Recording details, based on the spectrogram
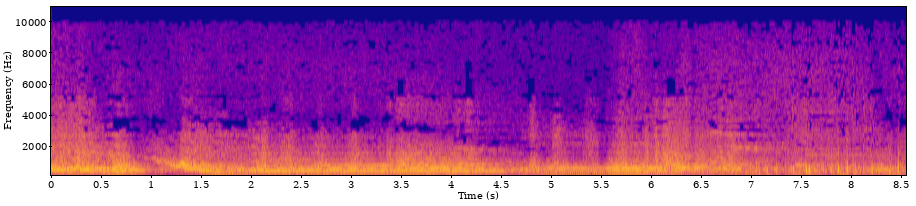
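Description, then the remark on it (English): The whistle of eastbound steam train number 10 sounds in long, sustained wails that bend in pitch, carried over a steady, heavy rumble of a moving train throughout, with no talking. “As they approached a bend, they heard the whistle of number 10 eastbound.”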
